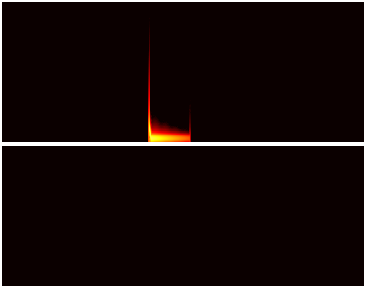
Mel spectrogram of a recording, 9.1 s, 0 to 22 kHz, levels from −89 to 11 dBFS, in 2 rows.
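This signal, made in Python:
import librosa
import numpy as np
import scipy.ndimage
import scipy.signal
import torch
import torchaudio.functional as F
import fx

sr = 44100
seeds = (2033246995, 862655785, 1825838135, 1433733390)

y = fx.drum_kick(sr, seeds[0], length_s=0.51, level_db=-5, start_hz=390.0, end_hz=76.0, sweep_ms=24.0, decay_s=0.88, click=False)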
